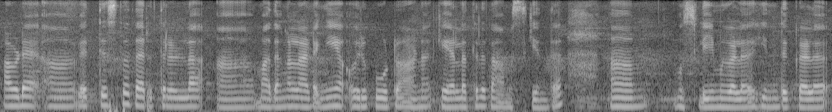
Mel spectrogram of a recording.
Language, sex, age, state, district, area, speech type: Malayalam, female, 18-30, Kerala, Kasaragod, rural, spontaneous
